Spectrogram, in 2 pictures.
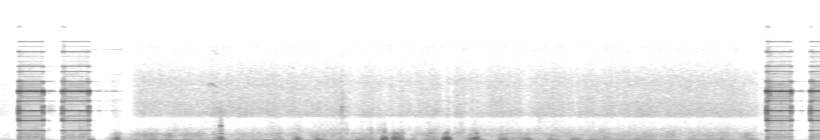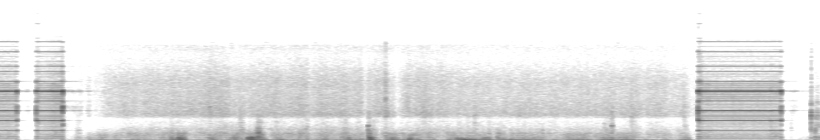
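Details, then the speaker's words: MobileODT ThermoGlide thermocoagulator treating a cervical precancerous lesion: short beeps at intervals over a quiet hiss as the heated probe treats tissue, ending in a longer beep marking treatment complete. "With that longer beep, the treatment is now complete."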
